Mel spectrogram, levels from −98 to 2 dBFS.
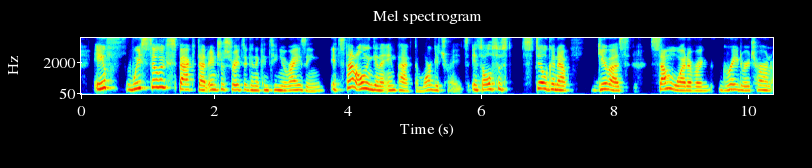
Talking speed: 190 wpm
